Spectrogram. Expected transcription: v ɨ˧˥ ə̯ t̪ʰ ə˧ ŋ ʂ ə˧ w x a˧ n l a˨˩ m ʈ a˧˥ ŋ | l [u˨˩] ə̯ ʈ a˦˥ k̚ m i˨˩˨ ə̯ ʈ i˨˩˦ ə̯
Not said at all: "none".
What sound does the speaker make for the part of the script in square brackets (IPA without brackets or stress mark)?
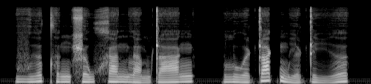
u˨˩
